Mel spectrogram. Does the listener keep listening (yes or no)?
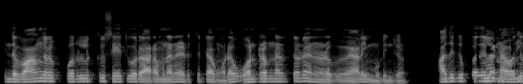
yes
